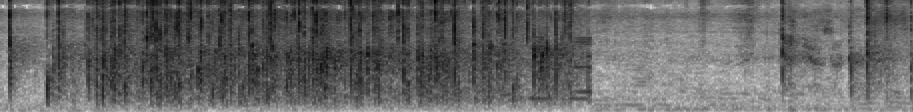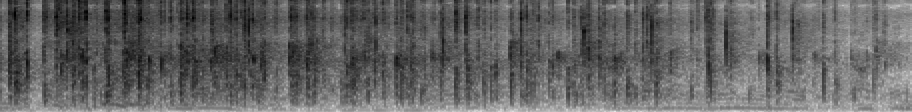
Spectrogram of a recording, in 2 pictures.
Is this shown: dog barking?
no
